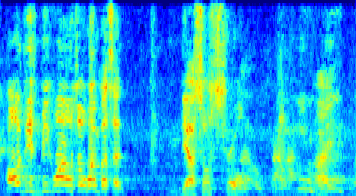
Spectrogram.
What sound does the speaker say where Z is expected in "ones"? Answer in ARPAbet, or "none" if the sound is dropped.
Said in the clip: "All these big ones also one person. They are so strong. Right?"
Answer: none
